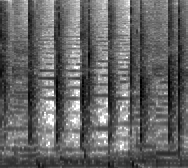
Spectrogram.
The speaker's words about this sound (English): All right, let's clap it out. All right.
